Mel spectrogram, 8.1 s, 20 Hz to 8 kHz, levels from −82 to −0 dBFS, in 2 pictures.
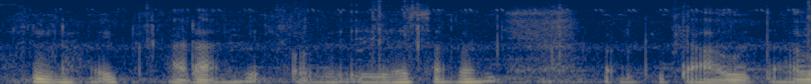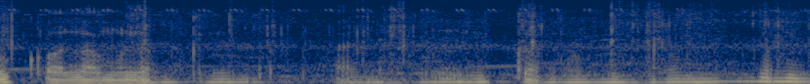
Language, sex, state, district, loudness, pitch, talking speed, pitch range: Bajjika, male, Bihar, Vaishali, -39 LUFS, 100 Hz, 60 wpm, 95-110 Hz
